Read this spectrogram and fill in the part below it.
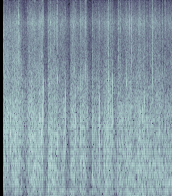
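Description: A large crowd at an INLD–BSP alliance political rally in Narwana applauds loudly and continuously, a dense, sustained roar of clapping with only faint voices underneath.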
